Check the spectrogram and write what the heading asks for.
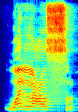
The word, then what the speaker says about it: والعصر: والعصر رازني والعصر والعصر ওয়াও আমরা ঠোঁট গোল করে উচ্চারণ করব والعصر র এখানে পুর করে পড়তে হবে والعصر إن الإنسان لفي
